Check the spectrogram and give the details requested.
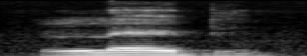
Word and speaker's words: leading: it is leading by it is pronounced as what leading okay it's a term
